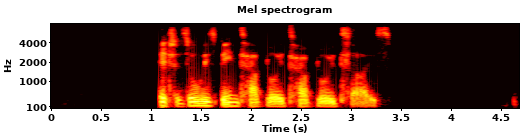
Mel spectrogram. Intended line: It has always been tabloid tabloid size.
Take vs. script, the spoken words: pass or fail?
pass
